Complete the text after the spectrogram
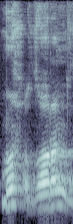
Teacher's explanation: اور یہاں پر تنوین کے بعد حروف یومین میں سے میم ہے تو تنوین کو میم سے ملا کر غنہ کے ساتھ پڑھیں گے، اس کو ادغام ناقص کہتے ہیں. محضرن، ضاد کو پر پڑھیں گے، ضاد حروف مستعلیہ میں سے ہے. را کو پر پڑھیں گے، را کے اوپر دو زبر کی تنوین ہے اور یہاں پر ملا کر پڑھیں گے.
